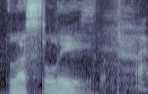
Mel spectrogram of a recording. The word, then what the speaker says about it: Leslie: would let you know Charlotte so it's less Leslie and what day is this on Saturday October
